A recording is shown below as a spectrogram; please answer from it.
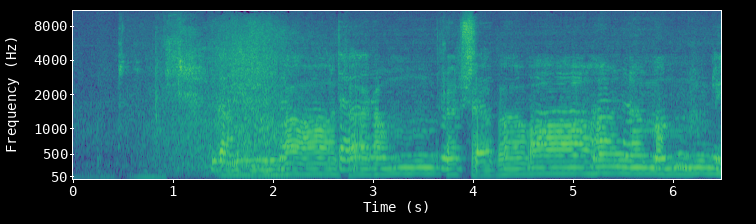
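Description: A man's voice chanting a mantra in long held notes, coming in about a second and a half in after a quiet start.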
